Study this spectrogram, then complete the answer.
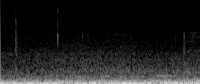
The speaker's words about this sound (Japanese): すごいトラックがビュンビュン追い越していきます。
